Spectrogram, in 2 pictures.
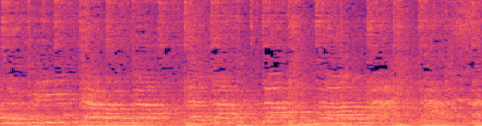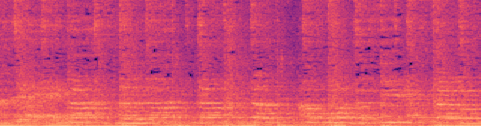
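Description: A girl singing a pop song into a microphone over an amplified backing track with a heavy, steady bass beat.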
